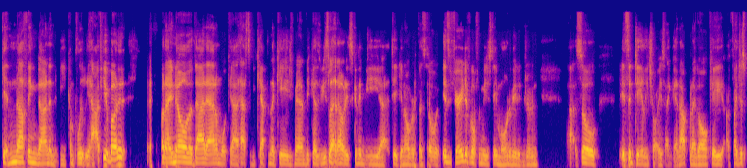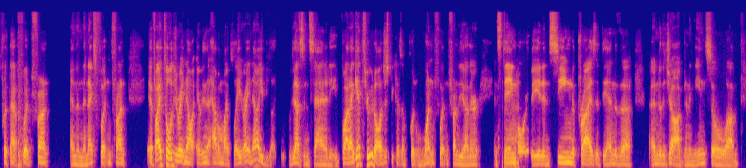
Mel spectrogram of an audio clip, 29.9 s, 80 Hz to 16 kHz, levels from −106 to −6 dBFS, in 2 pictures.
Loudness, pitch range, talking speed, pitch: -26 LUFS, 85-105 Hz, 275 wpm, 95 Hz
